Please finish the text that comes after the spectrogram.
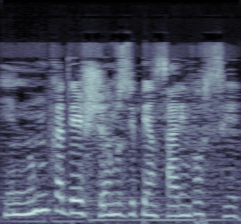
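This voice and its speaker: A Brazilian woman playing a gentle, reassuring mother spirit in an audio drama. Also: medium pitch, moderate pace, faint music behind, close to an everyday voice. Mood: tender, reassuring.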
